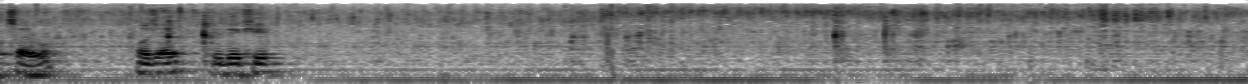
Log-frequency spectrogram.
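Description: A metal spoon scrapes and stirs in a pan of thick sauce.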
